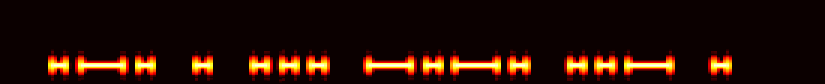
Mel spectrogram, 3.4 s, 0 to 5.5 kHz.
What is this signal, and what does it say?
Morse code, heard as a keyed tone, about 20 wpm, 600 Hz. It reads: RESCUE
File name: cw-books / winnie-the-pooh / winnie-20wpm-page-0098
